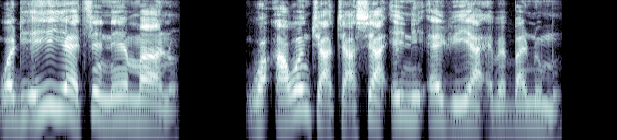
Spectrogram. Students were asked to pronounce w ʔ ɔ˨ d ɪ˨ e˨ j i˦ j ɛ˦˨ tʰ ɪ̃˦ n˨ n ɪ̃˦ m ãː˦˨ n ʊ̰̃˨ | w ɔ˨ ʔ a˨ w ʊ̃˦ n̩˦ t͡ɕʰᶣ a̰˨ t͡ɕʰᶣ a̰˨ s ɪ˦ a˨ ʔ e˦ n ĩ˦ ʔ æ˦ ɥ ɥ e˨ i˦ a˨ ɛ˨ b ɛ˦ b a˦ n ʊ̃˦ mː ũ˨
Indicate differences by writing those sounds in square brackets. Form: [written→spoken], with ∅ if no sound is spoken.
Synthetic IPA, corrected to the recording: w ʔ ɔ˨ d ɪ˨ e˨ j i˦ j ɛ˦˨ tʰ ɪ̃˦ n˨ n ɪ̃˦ m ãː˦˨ n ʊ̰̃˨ | w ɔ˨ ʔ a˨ w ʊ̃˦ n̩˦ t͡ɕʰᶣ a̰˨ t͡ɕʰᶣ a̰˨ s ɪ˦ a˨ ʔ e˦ n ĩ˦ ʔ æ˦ ɥ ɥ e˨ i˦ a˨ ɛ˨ b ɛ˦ b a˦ n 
